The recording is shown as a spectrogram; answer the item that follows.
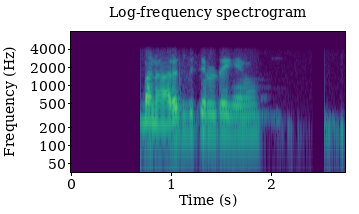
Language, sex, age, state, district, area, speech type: Hindi, male, 45-60, Uttar Pradesh, Lucknow, rural, conversation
